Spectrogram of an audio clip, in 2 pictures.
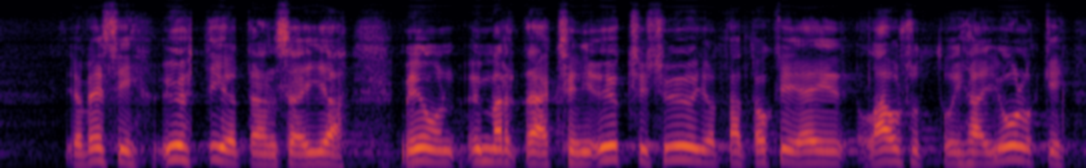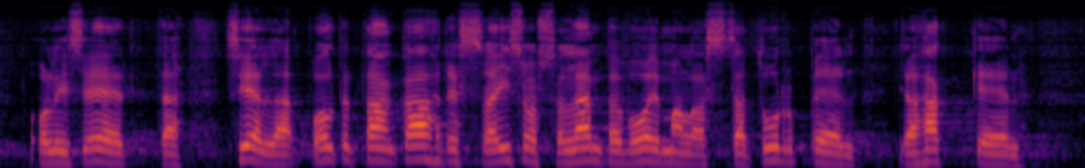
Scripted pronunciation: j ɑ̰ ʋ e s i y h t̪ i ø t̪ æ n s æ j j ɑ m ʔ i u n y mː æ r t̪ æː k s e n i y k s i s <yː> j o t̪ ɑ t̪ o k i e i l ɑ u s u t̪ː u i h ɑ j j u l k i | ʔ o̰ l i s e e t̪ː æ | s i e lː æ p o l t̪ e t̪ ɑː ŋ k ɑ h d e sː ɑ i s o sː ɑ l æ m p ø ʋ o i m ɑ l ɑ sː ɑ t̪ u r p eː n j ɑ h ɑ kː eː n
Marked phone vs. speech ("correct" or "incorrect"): correct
